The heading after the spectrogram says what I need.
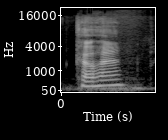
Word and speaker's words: Cohan: Cohan.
